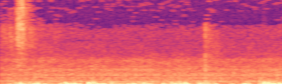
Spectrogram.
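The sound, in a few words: air conditioner running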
